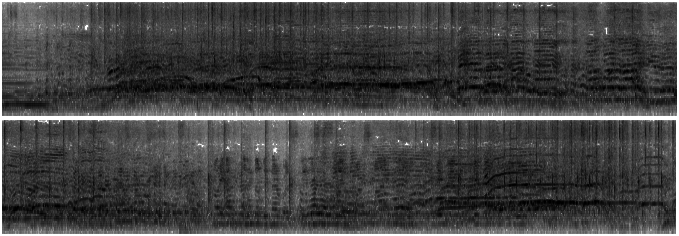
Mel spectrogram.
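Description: An electric keyboard plays chords along with the singing.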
